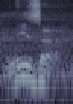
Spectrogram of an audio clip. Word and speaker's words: Liza: so this is lis lis lisa lisa fletcher lisa that's how it's pronounced lisa uh that's how her family pronounce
